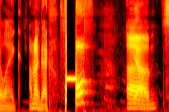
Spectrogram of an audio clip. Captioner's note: beep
